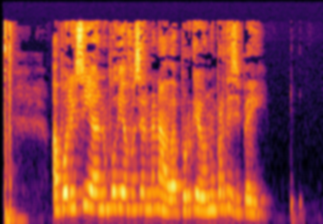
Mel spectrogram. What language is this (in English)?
Galician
